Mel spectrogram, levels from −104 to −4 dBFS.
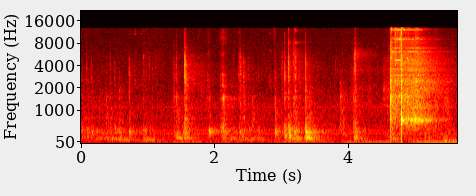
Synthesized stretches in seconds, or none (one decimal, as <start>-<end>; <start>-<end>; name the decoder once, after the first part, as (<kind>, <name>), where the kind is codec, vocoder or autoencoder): none

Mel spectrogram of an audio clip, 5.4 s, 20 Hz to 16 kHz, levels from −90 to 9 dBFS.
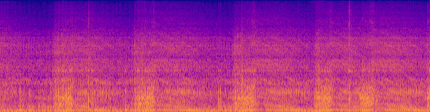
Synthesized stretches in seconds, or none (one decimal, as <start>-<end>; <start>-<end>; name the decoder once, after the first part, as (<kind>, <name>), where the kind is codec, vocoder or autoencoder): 1.4-4.3 (vocoder, BigVGAN v2)

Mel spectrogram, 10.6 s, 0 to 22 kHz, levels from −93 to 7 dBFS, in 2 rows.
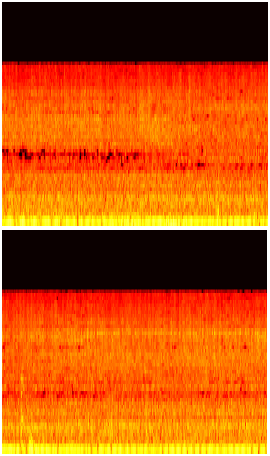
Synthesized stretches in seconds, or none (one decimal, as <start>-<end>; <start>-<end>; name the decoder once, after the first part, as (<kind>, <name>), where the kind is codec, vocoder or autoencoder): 2.8-3.4 (autoencoder, DAC-VAE); 5.5-6.1; 7.4-8.5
